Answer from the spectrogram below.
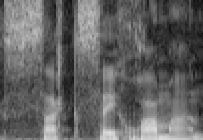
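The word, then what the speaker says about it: Sacsayhuaman: when you say that though like yeah like saks that's like how you say it like suck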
